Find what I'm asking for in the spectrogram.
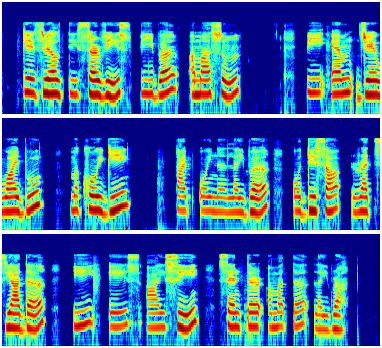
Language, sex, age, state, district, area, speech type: Manipuri, female, 18-30, Manipur, Kangpokpi, urban, read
